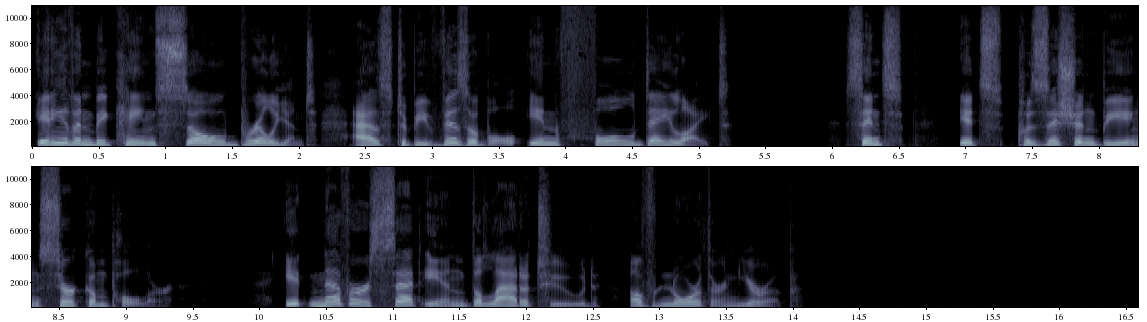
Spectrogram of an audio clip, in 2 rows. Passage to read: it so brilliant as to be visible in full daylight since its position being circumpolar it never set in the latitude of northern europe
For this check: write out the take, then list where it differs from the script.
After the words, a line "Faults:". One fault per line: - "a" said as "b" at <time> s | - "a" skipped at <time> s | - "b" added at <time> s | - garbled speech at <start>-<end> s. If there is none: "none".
it even became so brilliant as to be visible in full daylight since its position being circumpolar it never set in the latitude of northern europe
Faults:
- "even became" added at 0.1 s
